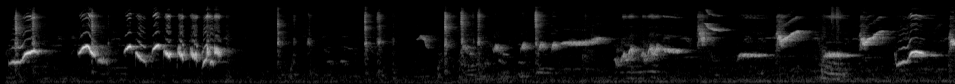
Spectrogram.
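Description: White-rumped shama song opens with harsh, chattering squawks, then turns to varied clear whistles, rising slurs and quick high notes in a rich, unhurried run.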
